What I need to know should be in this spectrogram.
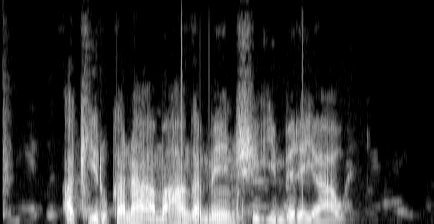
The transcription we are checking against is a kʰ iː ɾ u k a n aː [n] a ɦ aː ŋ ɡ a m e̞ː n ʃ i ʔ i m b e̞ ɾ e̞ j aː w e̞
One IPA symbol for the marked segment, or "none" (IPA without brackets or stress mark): m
